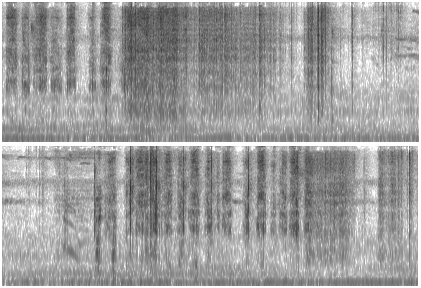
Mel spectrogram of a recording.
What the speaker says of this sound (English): that's gonna definitely scrape this ferro rod.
